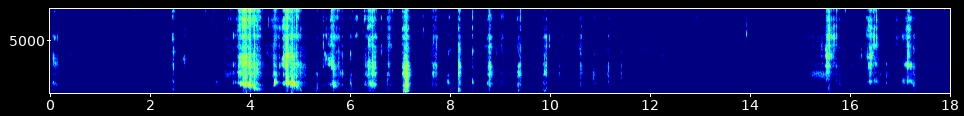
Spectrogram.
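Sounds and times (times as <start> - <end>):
chewing crispy fried chicken: 2.4 - 11.2, 15.2 - 18.0.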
